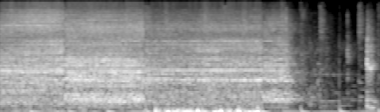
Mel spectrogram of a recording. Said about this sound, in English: The next thing is I need to blow dry the sides of my hair so that I can start cutting the sides.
